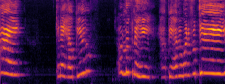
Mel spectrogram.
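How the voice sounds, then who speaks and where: This is a put-on character voice pitched extremely high. It moves at a moderate pace. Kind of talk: polite, service-like. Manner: fake cheerful, saccharine.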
